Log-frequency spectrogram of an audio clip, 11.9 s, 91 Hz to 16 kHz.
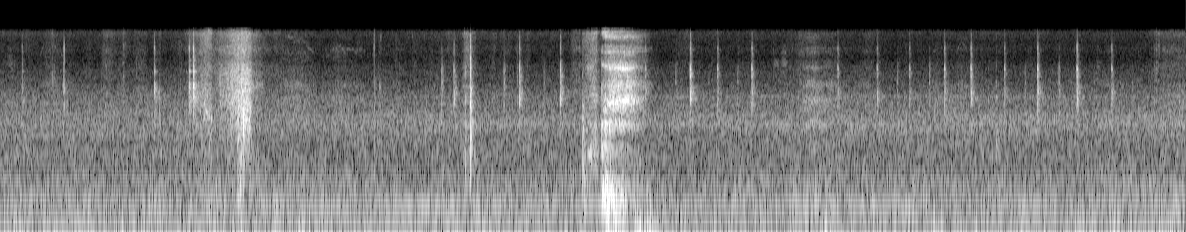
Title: Checking valvetrain ticking noise on my 2008 Honda Civic pls like and subscribe for more video TY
